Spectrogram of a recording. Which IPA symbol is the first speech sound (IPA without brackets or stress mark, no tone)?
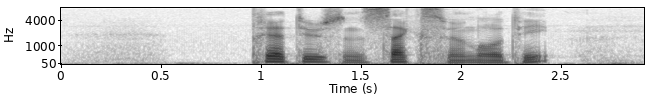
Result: t̪ʰ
